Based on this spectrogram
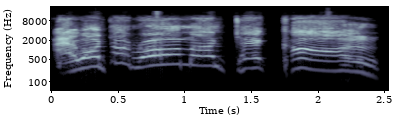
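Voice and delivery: high, slow, hammed-up dancehall singing. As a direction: croon it like a mock dancehall diva. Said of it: "That bitch like".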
